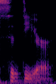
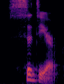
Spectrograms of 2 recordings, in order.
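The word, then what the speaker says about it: seiðr: of an ancient magic known as Sadir I hope I'm pronouncing it right it's s-e-d-s-e-i-d-r and there's accents my pronunciation of Norse phrasing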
